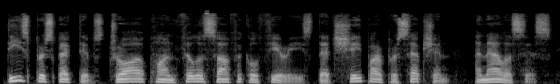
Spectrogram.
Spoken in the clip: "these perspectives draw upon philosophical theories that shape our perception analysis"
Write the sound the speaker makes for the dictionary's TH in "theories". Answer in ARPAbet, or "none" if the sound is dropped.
TH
